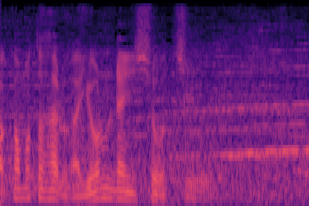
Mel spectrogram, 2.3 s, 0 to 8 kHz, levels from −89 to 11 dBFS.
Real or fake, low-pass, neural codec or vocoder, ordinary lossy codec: real; 7.2 kHz; none; none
